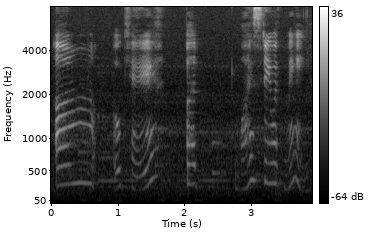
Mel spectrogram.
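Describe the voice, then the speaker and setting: A woman acting a high, bright studious pony librarian. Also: animated, takes it slowly, exaggerated voice, rough recording. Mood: questioning. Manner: precise, questioning. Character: inquisitive, studious young female pony librarian. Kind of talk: amateur audio drama acting. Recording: faint music behind.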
